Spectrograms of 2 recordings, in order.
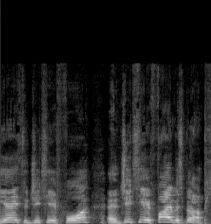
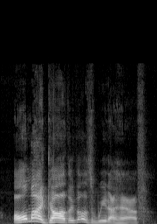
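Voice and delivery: ordinary talk

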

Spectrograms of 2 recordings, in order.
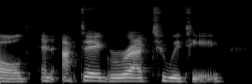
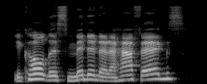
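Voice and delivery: put-on dry, wry delivery, pitched up; 5 semitones higher, 4 dB louder than usual. A man holds up his fork and speaks to the waitress: dry delivery. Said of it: "say to the waitress dryly".

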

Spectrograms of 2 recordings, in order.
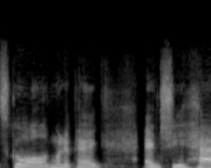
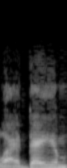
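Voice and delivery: put-on French spoken with an English accent; 2 semitones higher than usual. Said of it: "said it like an English person that's just going".

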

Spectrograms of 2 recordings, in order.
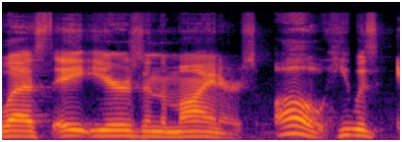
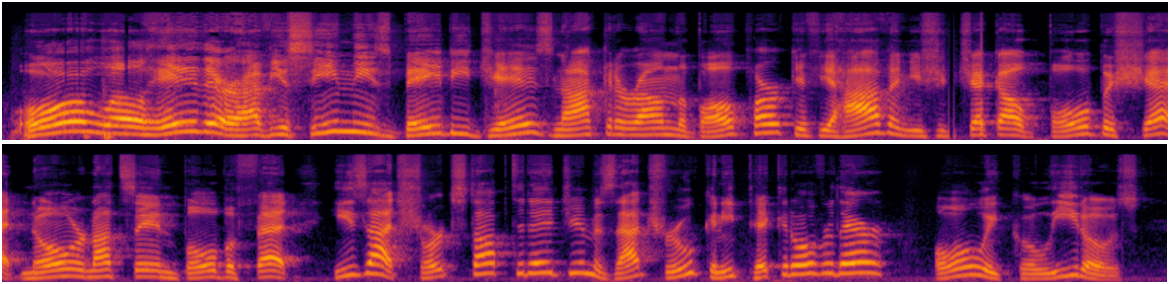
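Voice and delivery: over-the-top, exaggerated Canadian accent; 4 semitones higher than usual. Asked to give the Blue Jays lineup: exaggerated Canadian accent. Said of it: "can you give it to us in your best Canadian accent?".

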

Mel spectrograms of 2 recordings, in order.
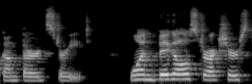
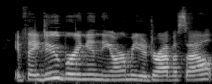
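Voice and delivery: ordinary delivery

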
